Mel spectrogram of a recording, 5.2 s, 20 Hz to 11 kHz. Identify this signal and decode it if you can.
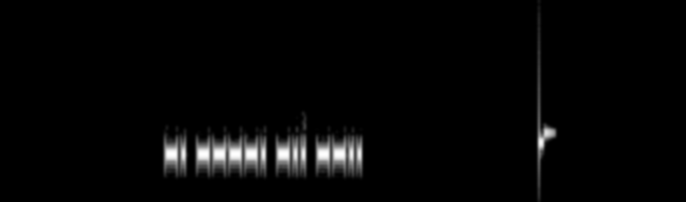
Morse code, heard as a keyed tone, about 40 wpm, 700 Hz. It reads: N9DZ
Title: USA Call Signs - 6x Character Spacing - 40wpm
